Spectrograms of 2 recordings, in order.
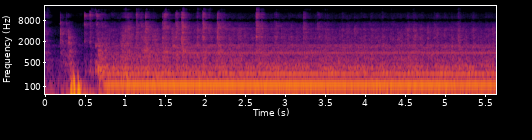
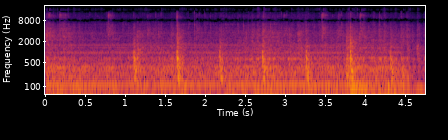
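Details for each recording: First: LiftMaster 8587WL chain garage door opener on 7-ft T-rail, switched to small slow sprocket, chain slightly loose: steady low motor hum, light even chain chatter, far less popping and chain noise; slower but quiet. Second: LiftMaster 8587WL chain garage door opener, made March 2018, about 16,000 cycles, on 7-ft sectional T-rail, large sprocket: steady motor hum with sharp uneven pops about twice a second; chain popping, cause unknown, lessened after tightening chain.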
